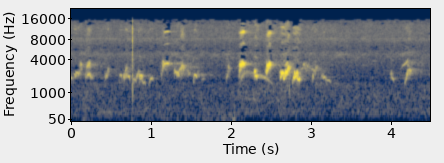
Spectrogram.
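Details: In a fight trap, a red-whiskered bulbul used as a decoy sings soft warbled notes, then a louder run of about six bright, bouncing whistled notes in quick succession.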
